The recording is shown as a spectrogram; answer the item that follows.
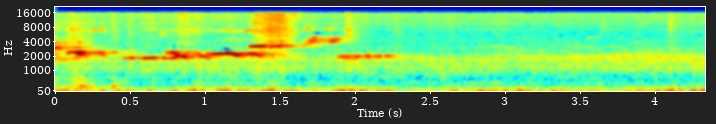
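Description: A small bird chirping: a few short, high, gliding notes in the first two seconds, over a low steady background rumble.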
